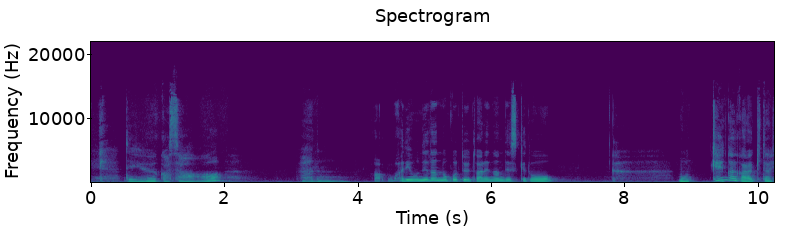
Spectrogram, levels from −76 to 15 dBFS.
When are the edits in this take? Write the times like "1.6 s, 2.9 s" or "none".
none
